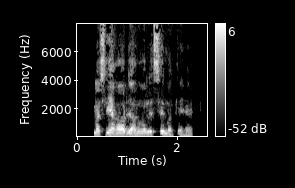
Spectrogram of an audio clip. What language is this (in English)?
Urdu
